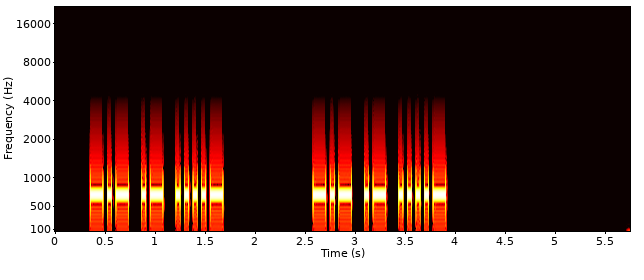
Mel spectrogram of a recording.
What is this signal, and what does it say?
Morse code, heard as a keyed tone, about 28 wpm, 700 Hz. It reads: KA4 KA4
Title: USA Call Sign Prefixes - Repeated 2x - 28wpm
